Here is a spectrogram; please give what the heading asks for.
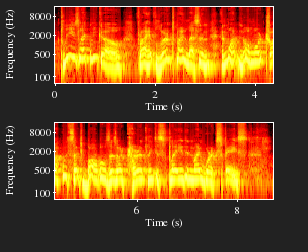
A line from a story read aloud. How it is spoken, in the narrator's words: wailed the boy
